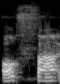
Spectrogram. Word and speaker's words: Arthur: So yes, Arthur is the correct way to pronounce it.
